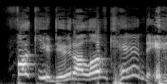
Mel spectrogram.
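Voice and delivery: high, loud cowboy, laughing through it; bratty cowboy yelling back; defiant cowboy. Acted. The cowboy tells off the bartender, high, loud and laughing. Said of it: "The cowboy goes".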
